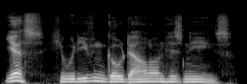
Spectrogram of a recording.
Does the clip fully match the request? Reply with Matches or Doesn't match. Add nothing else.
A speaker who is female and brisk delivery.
Doesn't match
